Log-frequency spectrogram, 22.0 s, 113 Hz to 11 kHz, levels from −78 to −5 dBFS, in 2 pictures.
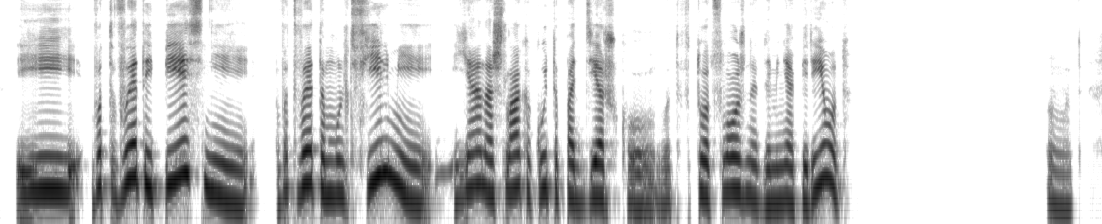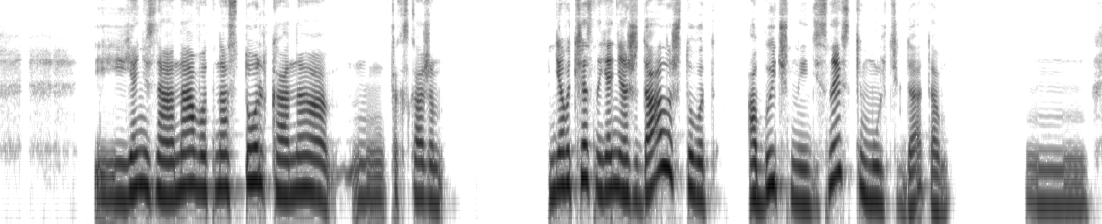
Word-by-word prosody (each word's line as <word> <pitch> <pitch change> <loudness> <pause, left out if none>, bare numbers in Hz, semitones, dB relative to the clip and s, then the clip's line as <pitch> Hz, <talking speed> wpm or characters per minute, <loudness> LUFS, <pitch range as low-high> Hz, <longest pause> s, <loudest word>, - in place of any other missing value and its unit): И 225 - +1
вот 240 0 -3
в 210 +6 -2
этой 275 -5 +5
песне, 235 - +1 0.2
вот 215 +4 -8
в 235 - 0
этом 250 -4 +3
мультфильме, 215 - +1 0.2
я 230 - -1
нашла 225 +1 +1
какую-то 215 0 -4
поддержку 185 -4 -2
вот 85 +1 -12
в - - -24
тот 200 -3 -1
сложный 215 -3 0
для 175 -1 -4
меня 180 +1 -1
период. 220 +7 -1 2.0
Вот. 155 -1 -10 1.1
И 100 - -5
я 195 - +1
не 245 -1 +3
знаю, 215 -2 +3
она 235 +4 +4
вот 230 -1 0
настолько, 235 0 +2
она, 215 -2 +2 0.2
м, 100 0 -7
так - - -11
скажем 195 -3 -3 1.0
Я, 225 +3 +3
вот 250 - +1
честно, 285 -5 +2
я 225 +1 +4
не 240 - +3
ожидала, 215 - +4
что 235 - -1
вот 195 -1 -3 0.3
обычный 195 -1 +1
диснеевский 260 - -1
мультик, 180 -3 -3
да 165 +1 -4
там, 155 -2 -7 0.7
м, 85 -1 -9
215 Hz, 125 wpm, -20 LUFS, 180-235 Hz, 2.0 s, этой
